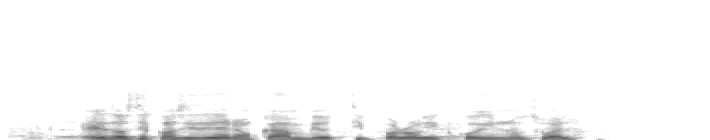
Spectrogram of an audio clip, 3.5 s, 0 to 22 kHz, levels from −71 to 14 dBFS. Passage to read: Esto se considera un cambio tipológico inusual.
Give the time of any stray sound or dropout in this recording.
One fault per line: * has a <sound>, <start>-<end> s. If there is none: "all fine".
all fine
